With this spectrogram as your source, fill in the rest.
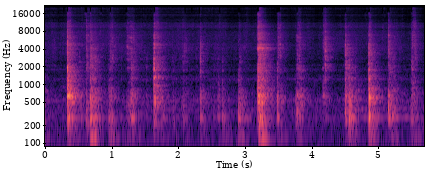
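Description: Green pav bhaji being stirred with Everest pav bhaji masala, a spoon scraping and knocking through the thick mixture in a pan in a steady rhythm of about a dozen strokes, close and moderately loud over a light sizzle.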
